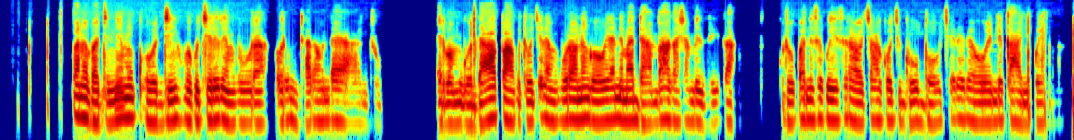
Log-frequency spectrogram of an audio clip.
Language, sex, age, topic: Ndau, male, 18-24, health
